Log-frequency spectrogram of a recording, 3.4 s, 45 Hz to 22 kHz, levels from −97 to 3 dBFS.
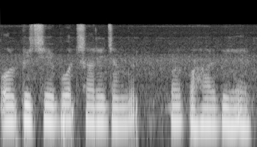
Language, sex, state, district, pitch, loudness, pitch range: Hindi, male, Arunachal Pradesh, Lower Dibang Valley, 125 Hz, -16 LUFS, 115-130 Hz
